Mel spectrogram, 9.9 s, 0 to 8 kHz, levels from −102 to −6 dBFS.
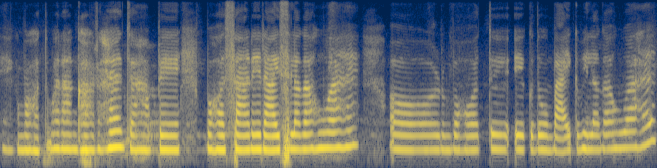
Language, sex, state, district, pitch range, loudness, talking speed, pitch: Hindi, female, Bihar, West Champaran, 220-235 Hz, -16 LUFS, 130 wpm, 225 Hz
